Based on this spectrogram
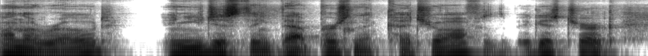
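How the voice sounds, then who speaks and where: On a very clean recording with a silent background, a man speaks with a dark, mellow, somewhat breathy tone at a fairly low pitch with ordinary variation. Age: 30s. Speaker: children's book author. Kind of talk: casual interview.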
